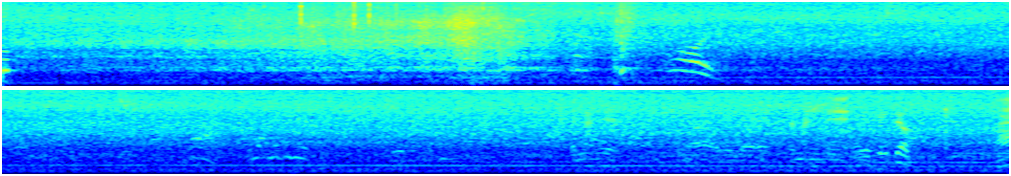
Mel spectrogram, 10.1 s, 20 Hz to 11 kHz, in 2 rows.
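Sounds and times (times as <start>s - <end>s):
bicycle tyre hiss: 0.4s - 3.3s.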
